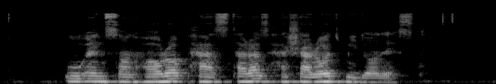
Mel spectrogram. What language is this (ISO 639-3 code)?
fas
